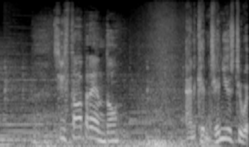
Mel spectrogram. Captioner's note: man speaking foreign language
